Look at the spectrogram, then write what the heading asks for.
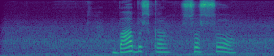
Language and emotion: Russian, neutral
